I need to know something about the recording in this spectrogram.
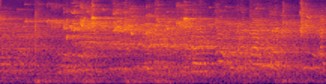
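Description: A basketball being dribbled on a hardwood gym floor, a series of low thuds, with faint voices echoing in the large gym.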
